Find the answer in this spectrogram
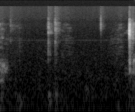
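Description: A few faint, sharp clicks from a computer mouse or keyboard, spaced apart, with the loudest just before the end, as an SQL query is run.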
